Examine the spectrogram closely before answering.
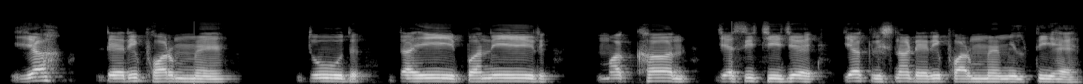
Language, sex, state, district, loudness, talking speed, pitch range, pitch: Hindi, male, Uttar Pradesh, Etah, -14 LUFS, 95 wpm, 130-145 Hz, 140 Hz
